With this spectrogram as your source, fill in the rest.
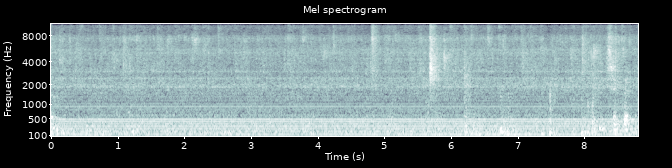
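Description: A Laguna 4000 pump drains aquarium water during a 150 water change, giving a steady low hum and churning rush that continues faintly and evenly throughout.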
